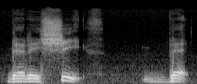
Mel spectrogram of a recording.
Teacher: it is pronounced as a B, or a hard B, which is a stop, a bilabial stop and voiced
